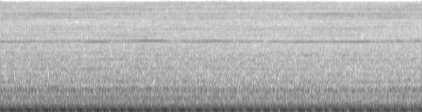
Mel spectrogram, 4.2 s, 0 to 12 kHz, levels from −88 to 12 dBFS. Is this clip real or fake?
real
